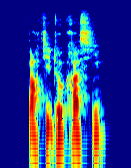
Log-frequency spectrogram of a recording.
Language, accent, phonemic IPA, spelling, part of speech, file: French, France, /paʁ.ti.tɔ.kʁa.si/, partitocratie, noun, LL-Q150 (fra)-partitocratie.wav
- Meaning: partocracy, partitocracy, partocracy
